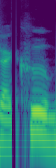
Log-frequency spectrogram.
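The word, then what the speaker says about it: Recoome: He's like, "My name's Raccoon. It rhymes with doom, and uh, you'll be doomed all too soon," or something like that.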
